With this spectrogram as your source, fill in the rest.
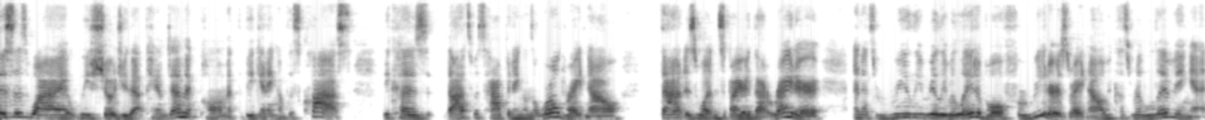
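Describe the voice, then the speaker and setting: Fairly quick speech from a woman at medium pitch, with ordinary pitch variation. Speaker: high school English teacher. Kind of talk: recorded lecture. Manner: fast.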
